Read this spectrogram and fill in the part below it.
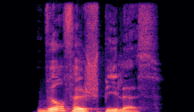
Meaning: genitive of Würfelspiel
- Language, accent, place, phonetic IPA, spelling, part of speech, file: German, Germany, Berlin, [ˈvʏʁfl̩ˌʃpiːləs], Würfelspieles, noun, De-Würfelspieles.ogg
